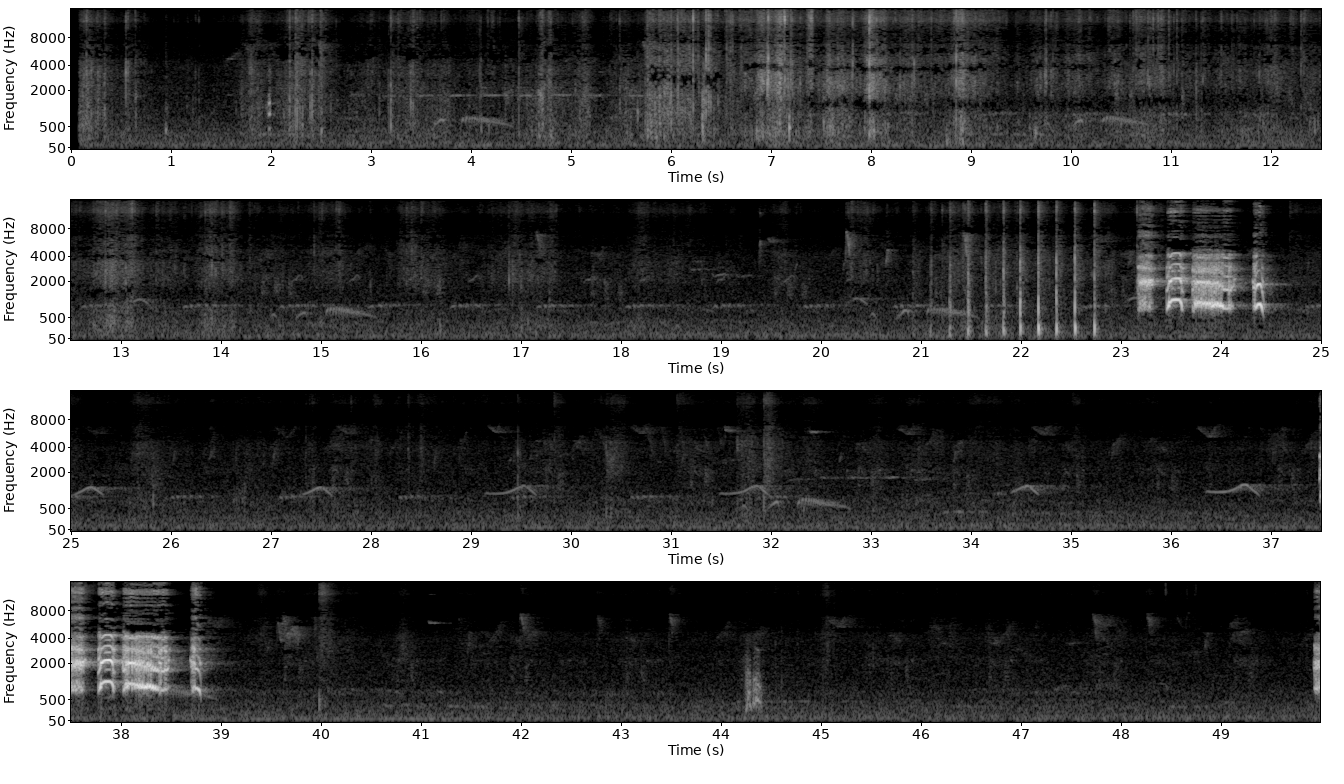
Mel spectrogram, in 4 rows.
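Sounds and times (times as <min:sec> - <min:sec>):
rooster wing flaps: 0:20.9 - 0:22.9
rooster crowing: 0:23.2 - 0:24.5, 0:37.5 - 0:38.9.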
